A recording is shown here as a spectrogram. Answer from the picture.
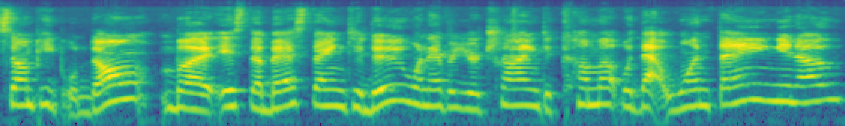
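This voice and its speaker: In a Southern US accent, an animated woman talks at a moderate pace with hardly any pauses, her fairly high pitch showing ordinary variation. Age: 30s. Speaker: tarot reader. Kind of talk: live stream tarot reading.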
